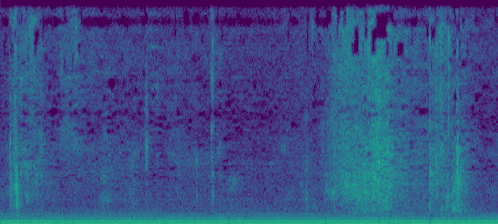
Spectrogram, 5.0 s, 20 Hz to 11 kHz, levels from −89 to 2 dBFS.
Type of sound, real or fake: fake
